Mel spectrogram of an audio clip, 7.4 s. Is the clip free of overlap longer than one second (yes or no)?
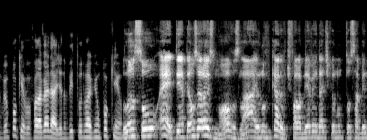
yes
